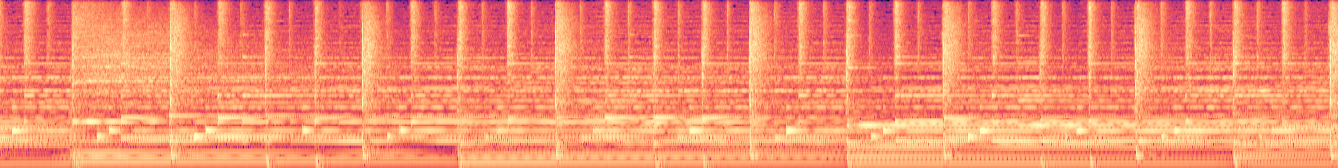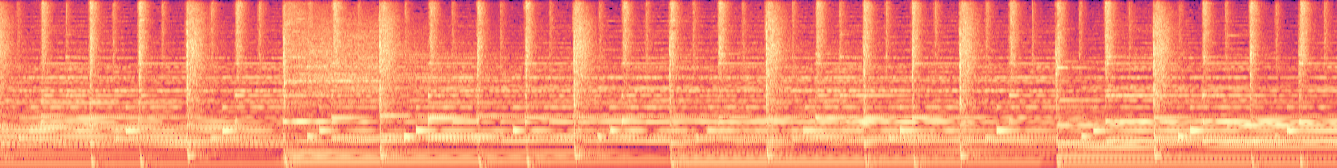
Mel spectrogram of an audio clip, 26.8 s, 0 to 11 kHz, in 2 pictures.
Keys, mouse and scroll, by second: 3.3 ctrl+a, 3.9-13.3 middle drag, 8.8-12.9 right drag, 11.0-12.9 drag, 13.3 click, 14.2-15.6 middle drag, 14.4 click, 15.6-17.3 shift+drag, 17.3-21.4 middle drag, 19.6 KP_3, 21.4 click, 22.1-23.3 middle drag, 22.7 ctrl+a, 22.8 ctrl+a, 22.9 KP_1, 23.3-24.5 drag, 24.5-26.2 shift+middle drag, 25.2 shift+d, 26.2 click.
